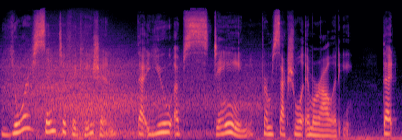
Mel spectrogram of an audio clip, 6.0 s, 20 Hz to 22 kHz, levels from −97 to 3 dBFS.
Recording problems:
traffic noise; noticeable; throughout; 10 dB below the speech

